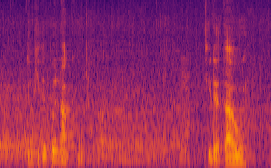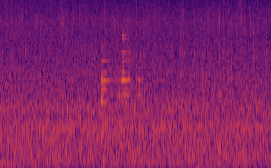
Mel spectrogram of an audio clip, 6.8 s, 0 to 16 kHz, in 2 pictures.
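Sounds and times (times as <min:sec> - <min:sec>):
rain falling on a surface: 0:00.0 - 0:06.7
speech: 0:00.4 - 0:01.2, 0:02.6 - 0:03.2.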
